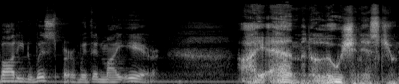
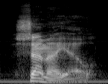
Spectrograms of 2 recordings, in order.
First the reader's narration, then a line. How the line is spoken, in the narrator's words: Caspar said curtly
